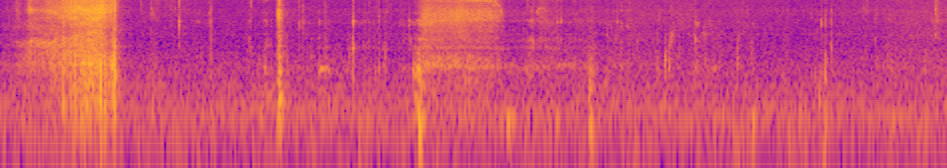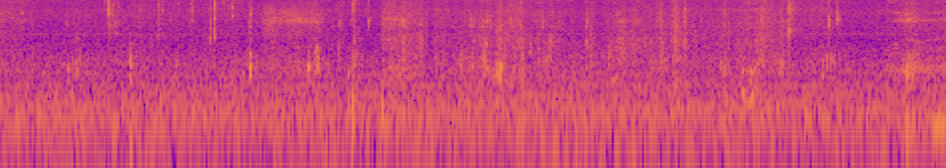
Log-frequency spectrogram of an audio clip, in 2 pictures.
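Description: Close-miked biting and chewing of cantaloupe: a loud bite about half a second in, another about three seconds in, then quieter chewing clicks.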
